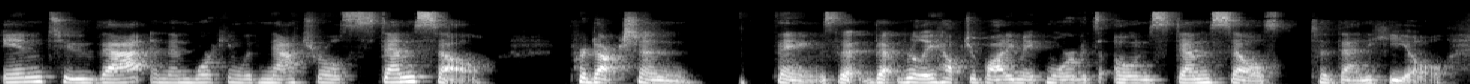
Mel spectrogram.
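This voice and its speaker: With an ordinary speaking voice, a woman speaks at a fairly slow pace and fairly low pitch, with ordinary pitch variation against a quiet background. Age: 60s. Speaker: natural health entrepreneur. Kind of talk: interview conversation.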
